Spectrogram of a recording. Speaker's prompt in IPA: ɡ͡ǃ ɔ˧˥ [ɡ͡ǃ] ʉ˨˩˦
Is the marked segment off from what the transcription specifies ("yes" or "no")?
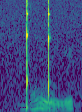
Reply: yes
